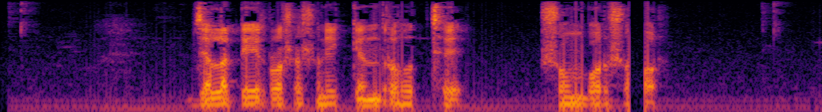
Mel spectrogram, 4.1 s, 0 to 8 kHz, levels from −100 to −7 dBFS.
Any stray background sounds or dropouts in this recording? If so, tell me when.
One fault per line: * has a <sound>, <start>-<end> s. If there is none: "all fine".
* has a dropout, 3.1-3.2 s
